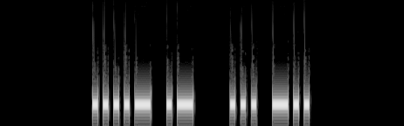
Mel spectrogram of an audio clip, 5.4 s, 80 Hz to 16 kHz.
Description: Morse code, heard as a keyed tone, about 17 wpm, 700 Hz. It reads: 4A SD
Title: Field Day Exchanges - 17wpm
